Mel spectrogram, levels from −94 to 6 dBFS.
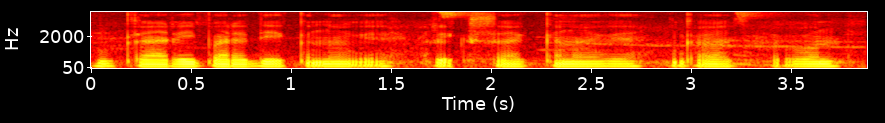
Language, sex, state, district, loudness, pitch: Chakma, male, Tripura, Unakoti, -18 LUFS, 115 Hz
